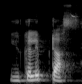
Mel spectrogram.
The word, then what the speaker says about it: eucalyptus: You candy stress है, पर क्योंकि बड़ा हुआ है टू डॉट्स से सब मिल जाएंगे। खई को स्प्रेड नहीं करेंगे, फी को स्प्रेड नहीं करेंगे, ठी को स्प्रेड नहीं करेंगे क्योंकि इन पे स्ट्रेस नहीं है। तो आधा आधा है, जल्दी से बोलेंगे।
